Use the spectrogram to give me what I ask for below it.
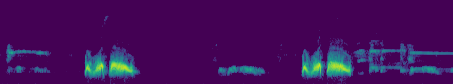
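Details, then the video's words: Spotted dove used as a decoy to provoke rivals. It gives two low two-part coos about four seconds apart, each a wavering note and a fuller sustained note, amid faint softer coos and a thin high whistle. "Chim Cu Mồi, cu gay kich boi nhanh noi gù+kích bổi hàng ngày"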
